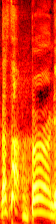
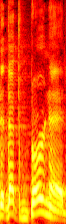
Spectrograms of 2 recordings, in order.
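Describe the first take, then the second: First: Said in the usual way. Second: Burned said as burn-ed, two syllables. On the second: Shown as a demonstration. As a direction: stress the ed in Burned as a separate syllable. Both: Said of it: "that doesn't sound right".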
